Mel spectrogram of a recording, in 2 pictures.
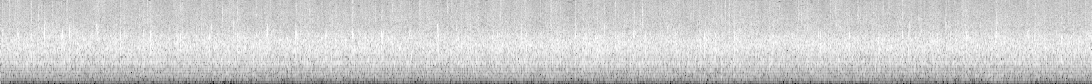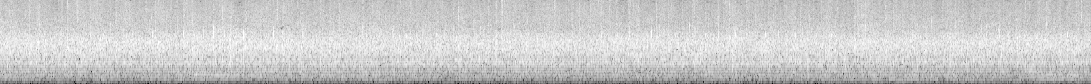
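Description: A large audience applauds steadily in a big echoing hall.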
